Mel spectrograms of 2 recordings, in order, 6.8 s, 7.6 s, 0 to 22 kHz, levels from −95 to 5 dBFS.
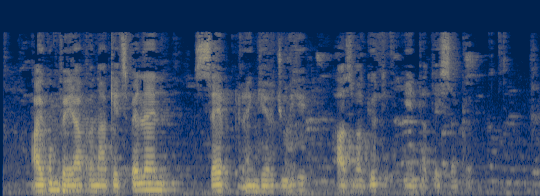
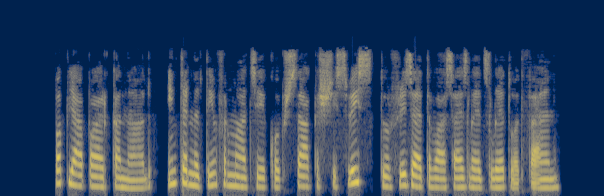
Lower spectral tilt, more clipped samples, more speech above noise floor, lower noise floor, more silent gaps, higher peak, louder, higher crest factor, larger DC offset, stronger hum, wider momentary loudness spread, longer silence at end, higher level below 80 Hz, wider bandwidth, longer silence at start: about the same, -5 dB/octave vs -5 dB/octave; neither; second, 23 dB vs over 74 dB; second, -48 dBFS vs under -90 dBFS; second, none vs 2.01-2.09 s, 4.68-4.75 s; second, -4 dBFS vs 0 dBFS; second, -25 LUFS vs -17 LUFS; first, 22 dB vs 16 dB; neither; neither; first, 14 LU vs 6 LU; second, 0 s vs 0.55 s; first, -50 dBFS vs -60 dBFS; first, 11.5 kHz vs 8.4 kHz; second, 0.1 s vs 0.7 s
